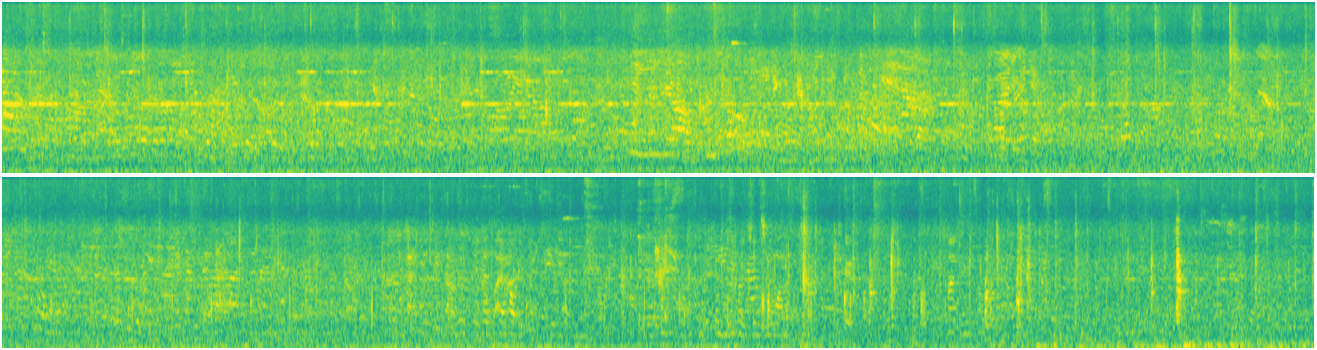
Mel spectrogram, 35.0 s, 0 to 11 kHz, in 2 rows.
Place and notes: Taipei Main Station, Taiwan - soundwalk
Convert other routes at the station, Sony PCM D50 + Soundman OKM II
